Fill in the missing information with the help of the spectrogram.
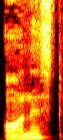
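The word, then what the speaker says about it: honest: आने whale article traps silent H well words an ऑनेस्ट मैन एन आर एन ए an honour इन सब में H silent है vowel sound है यू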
